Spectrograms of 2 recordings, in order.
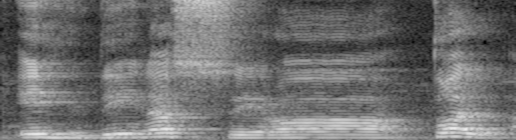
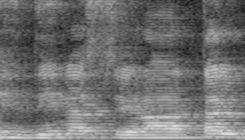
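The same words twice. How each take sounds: First: Slow, elongated اہدنا الصراط; emphatic drawn-out recitation, thick "tol" ending الصراط ال; heavy saad and taa. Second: Quick اہدنا الصراط ال ending in thin "tal"; unstretched misreading of الصراط; wrong light taa. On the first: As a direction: round out the ص and ط in الصراط. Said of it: "تا ہے یہاں پہ". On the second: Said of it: "لیکن غلط". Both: Shown as a demonstration.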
